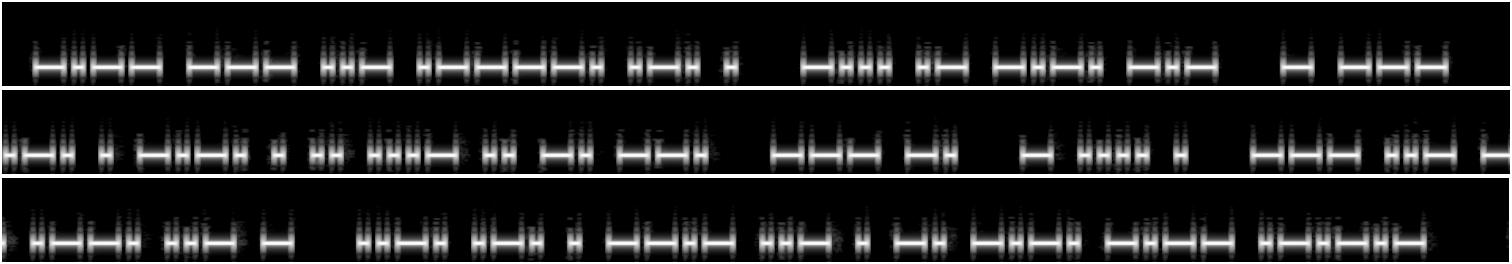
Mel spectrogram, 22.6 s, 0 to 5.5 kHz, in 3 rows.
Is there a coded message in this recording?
Yes: Morse code from 0.2 to 22.2 s, heard as a keyed tone, about 25 wpm, 600 Hz. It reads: YOU'RE BACK TO RECEIVING ON THE OUTPUT FREQUENCY.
